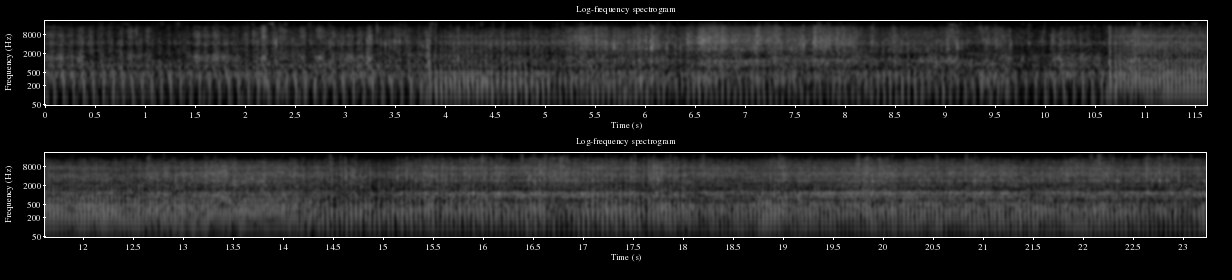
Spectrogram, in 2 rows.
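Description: A Honda XR650L dual-sport motorcycle drones steadily while riding, a continuous loud engine note with rattling clatter from the fitted gear. The pitch shifts partway through.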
